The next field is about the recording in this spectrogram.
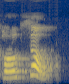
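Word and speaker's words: Xhosa: The word we will pronounce Koso.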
